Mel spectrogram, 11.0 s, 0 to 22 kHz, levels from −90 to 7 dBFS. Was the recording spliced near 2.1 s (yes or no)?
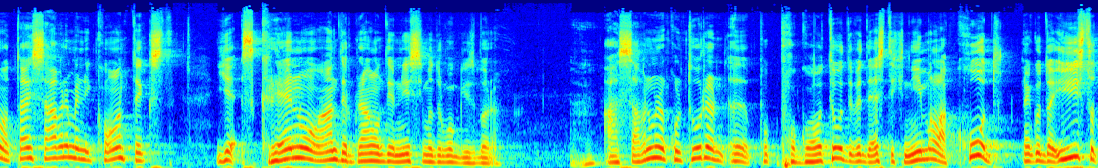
no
